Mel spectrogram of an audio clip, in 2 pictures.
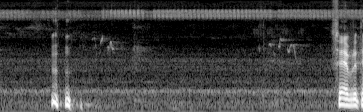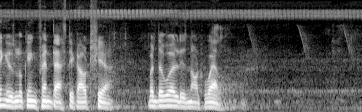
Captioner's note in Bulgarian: смее се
